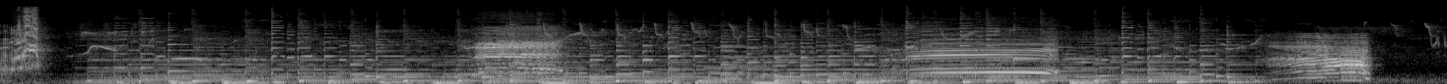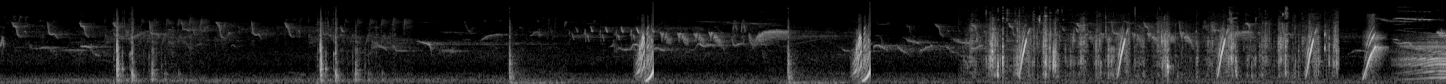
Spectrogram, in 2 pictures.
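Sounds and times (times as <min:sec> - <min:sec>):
upbeat background music: 0:00.8 - 0:12.6
cow mooing: 0:04.6 - 0:05.8, 0:09.0 - 0:10.8, 0:12.6 - 0:13.8, 0:28.4 - 0:28.9
faint bird chirps: 0:13.8 - 0:28.9.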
